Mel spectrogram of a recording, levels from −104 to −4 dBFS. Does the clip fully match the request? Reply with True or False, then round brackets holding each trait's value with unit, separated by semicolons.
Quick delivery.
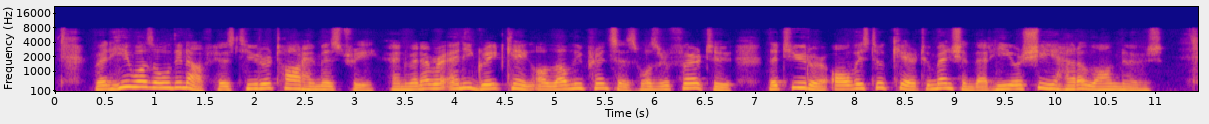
False (190 wpm)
